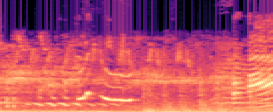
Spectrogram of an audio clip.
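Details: Alexandrine parakeet mimicking speech with a quick string of short wavering notes, a clear falling whistle, then a pause before a higher rising harmonic phrase, low hum underneath.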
